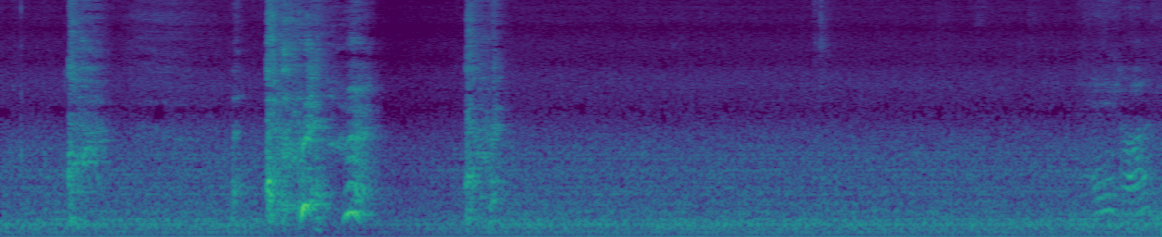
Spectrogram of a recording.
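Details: Girl gives about five short, dry coughs, three close together, over steady background hum and faint voices; a plain cough.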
